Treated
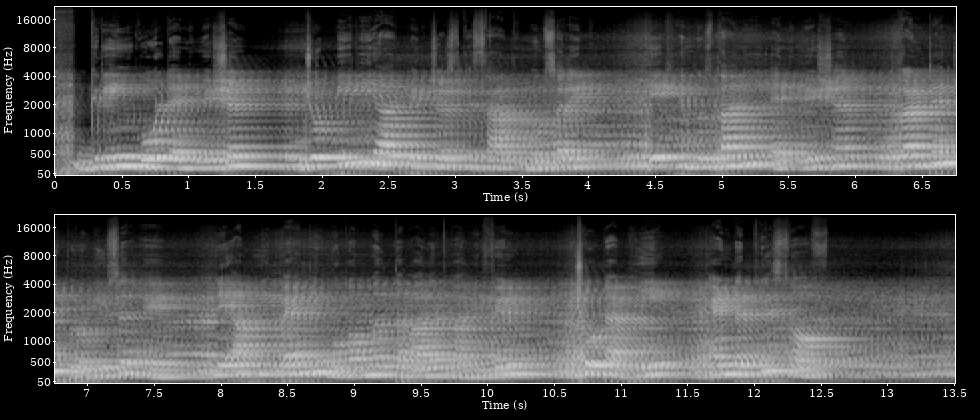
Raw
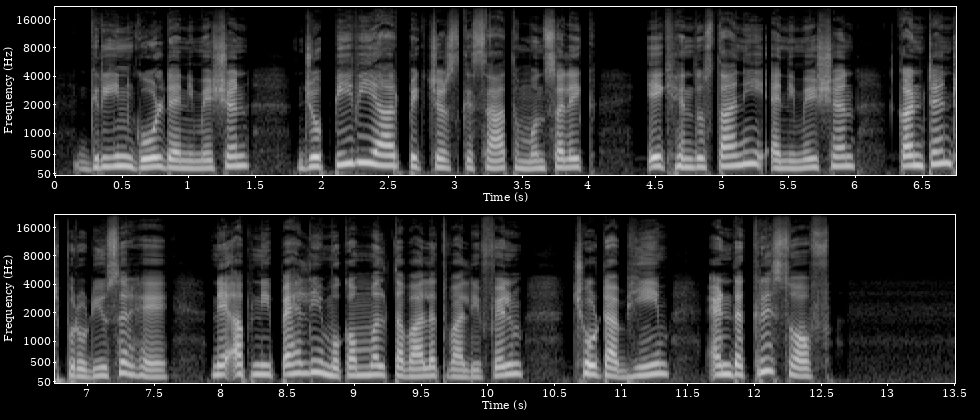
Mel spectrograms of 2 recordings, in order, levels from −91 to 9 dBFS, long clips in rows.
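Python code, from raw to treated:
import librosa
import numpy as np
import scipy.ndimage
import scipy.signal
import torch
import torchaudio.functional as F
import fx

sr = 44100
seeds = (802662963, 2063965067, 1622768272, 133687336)

y = fx.high_shelf(x, sr, hz=6300.0, db=-7.0)
y = fx.echo_diffused(y, sr, ms=1496, feedback_pct=64, wet_db=-11.5)
y = fx.rev_spring(y, sr, rt60_s=1.2, pass_ms=(44,), chirp_ms=25, drr_db=-6.5)
y = fx.pre_swell(y, sr, db_per_s=36.0)
y = y * librosa.db_to_amplitude(-4.0)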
